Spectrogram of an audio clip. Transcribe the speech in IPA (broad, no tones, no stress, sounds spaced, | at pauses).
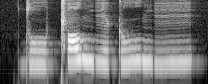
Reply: d uː ǁ ɒ u̯ ŋ iː ʈ uː ŋ iː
